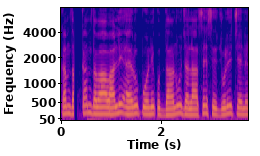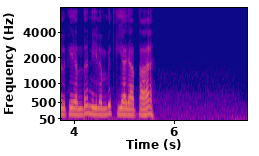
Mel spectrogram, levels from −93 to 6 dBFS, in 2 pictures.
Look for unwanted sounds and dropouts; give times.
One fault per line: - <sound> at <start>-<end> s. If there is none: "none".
none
